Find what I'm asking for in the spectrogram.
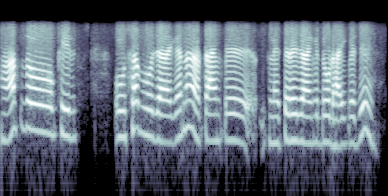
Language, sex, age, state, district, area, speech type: Hindi, female, 30-45, Uttar Pradesh, Jaunpur, rural, conversation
